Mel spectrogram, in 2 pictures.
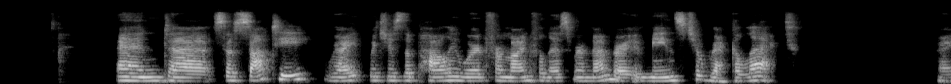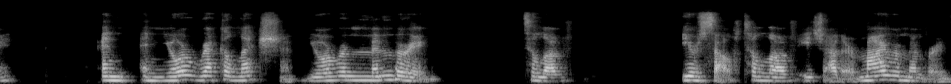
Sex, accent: female, American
